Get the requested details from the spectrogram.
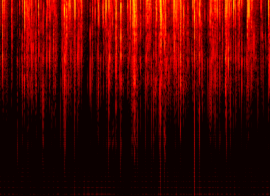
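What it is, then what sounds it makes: Plastic bag of hair ties being crinkled. A small clear plastic bag filled with hair ties is squeezed and crinkled by fingertips with long nails. Dense, bright crackling crinkles come in quick overlapping bursts with almost no low end, and each snap dies away at once.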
